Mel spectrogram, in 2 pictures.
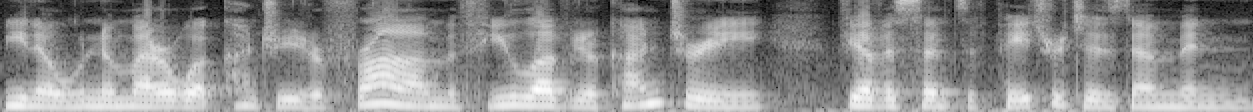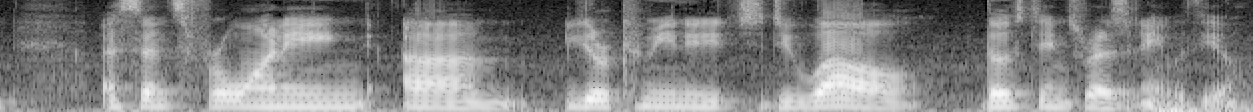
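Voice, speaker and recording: The speaker talks with a Spanish accent at a fairly quick pace. Pitch variation is ordinary. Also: woman, fairly low pitch for a woman. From Southern California and Colombia. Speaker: political candidate. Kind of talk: interview.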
